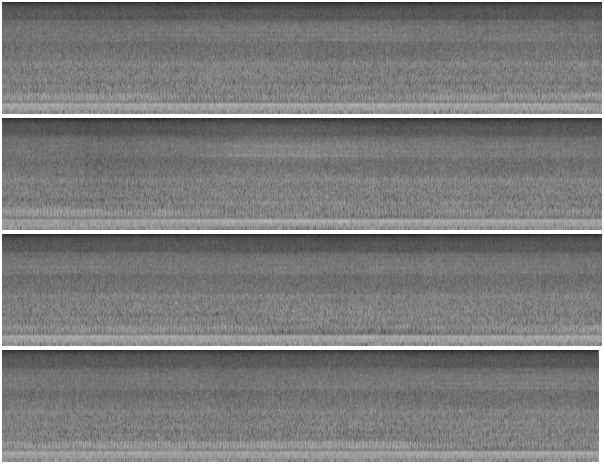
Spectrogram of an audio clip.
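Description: Triumph motorcycle engine running at a steady highway cruise, a constant drone with no change in revs, mixed with wind rush over the microphone.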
